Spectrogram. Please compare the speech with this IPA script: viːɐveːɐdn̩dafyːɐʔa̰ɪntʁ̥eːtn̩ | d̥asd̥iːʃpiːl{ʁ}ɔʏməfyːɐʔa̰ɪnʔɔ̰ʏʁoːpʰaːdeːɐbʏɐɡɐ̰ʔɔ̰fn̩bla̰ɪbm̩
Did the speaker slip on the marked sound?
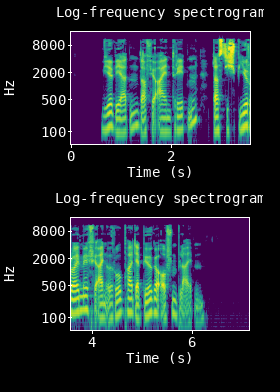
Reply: no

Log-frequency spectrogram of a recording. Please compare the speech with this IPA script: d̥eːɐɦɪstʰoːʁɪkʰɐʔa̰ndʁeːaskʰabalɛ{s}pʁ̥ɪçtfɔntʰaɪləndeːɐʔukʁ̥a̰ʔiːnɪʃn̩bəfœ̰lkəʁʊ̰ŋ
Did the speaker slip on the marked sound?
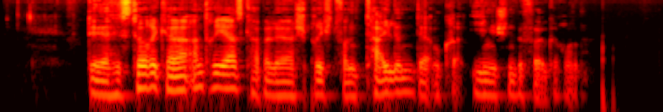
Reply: yes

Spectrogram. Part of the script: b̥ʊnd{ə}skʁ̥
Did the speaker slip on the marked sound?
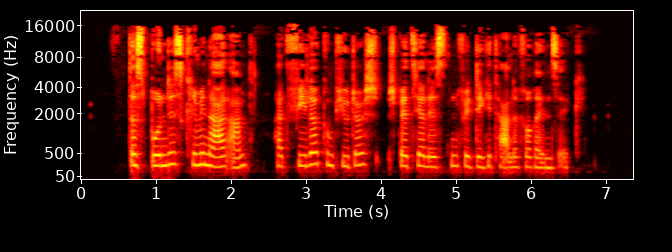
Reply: no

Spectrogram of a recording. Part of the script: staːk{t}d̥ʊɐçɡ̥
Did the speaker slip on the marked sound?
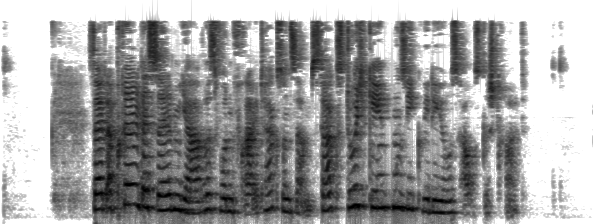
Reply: yes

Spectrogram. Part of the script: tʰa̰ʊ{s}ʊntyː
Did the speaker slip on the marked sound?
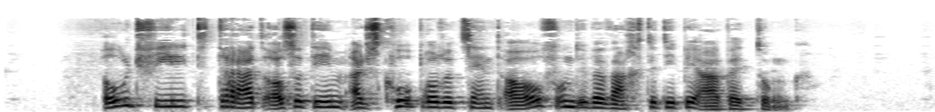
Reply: yes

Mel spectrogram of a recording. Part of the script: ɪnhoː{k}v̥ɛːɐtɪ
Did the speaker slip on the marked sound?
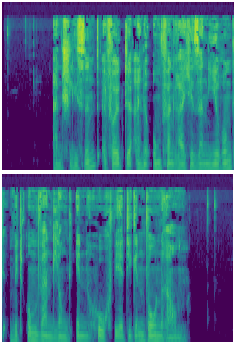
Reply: yes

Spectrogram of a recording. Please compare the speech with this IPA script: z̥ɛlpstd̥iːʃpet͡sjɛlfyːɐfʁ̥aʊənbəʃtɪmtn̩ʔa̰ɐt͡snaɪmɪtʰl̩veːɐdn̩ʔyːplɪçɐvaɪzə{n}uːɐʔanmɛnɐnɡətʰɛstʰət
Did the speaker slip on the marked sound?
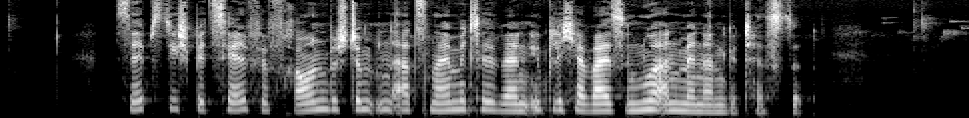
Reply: no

